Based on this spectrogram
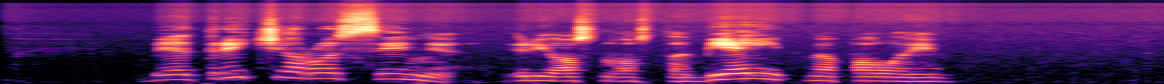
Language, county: Lithuanian, Kaunas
